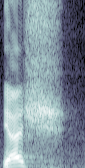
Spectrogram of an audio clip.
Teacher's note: تو یشتہون میں شین منہ میں آواز پھیلے گی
